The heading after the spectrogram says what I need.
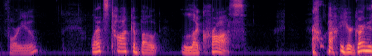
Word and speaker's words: Lacros: Lacrosse as a sport is spelled Lacrosse. We're going to talk about lacrosse for a Chromebook, which is Lacros, and it stands for Linux and Chrome OS, and that's called lacrosse.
